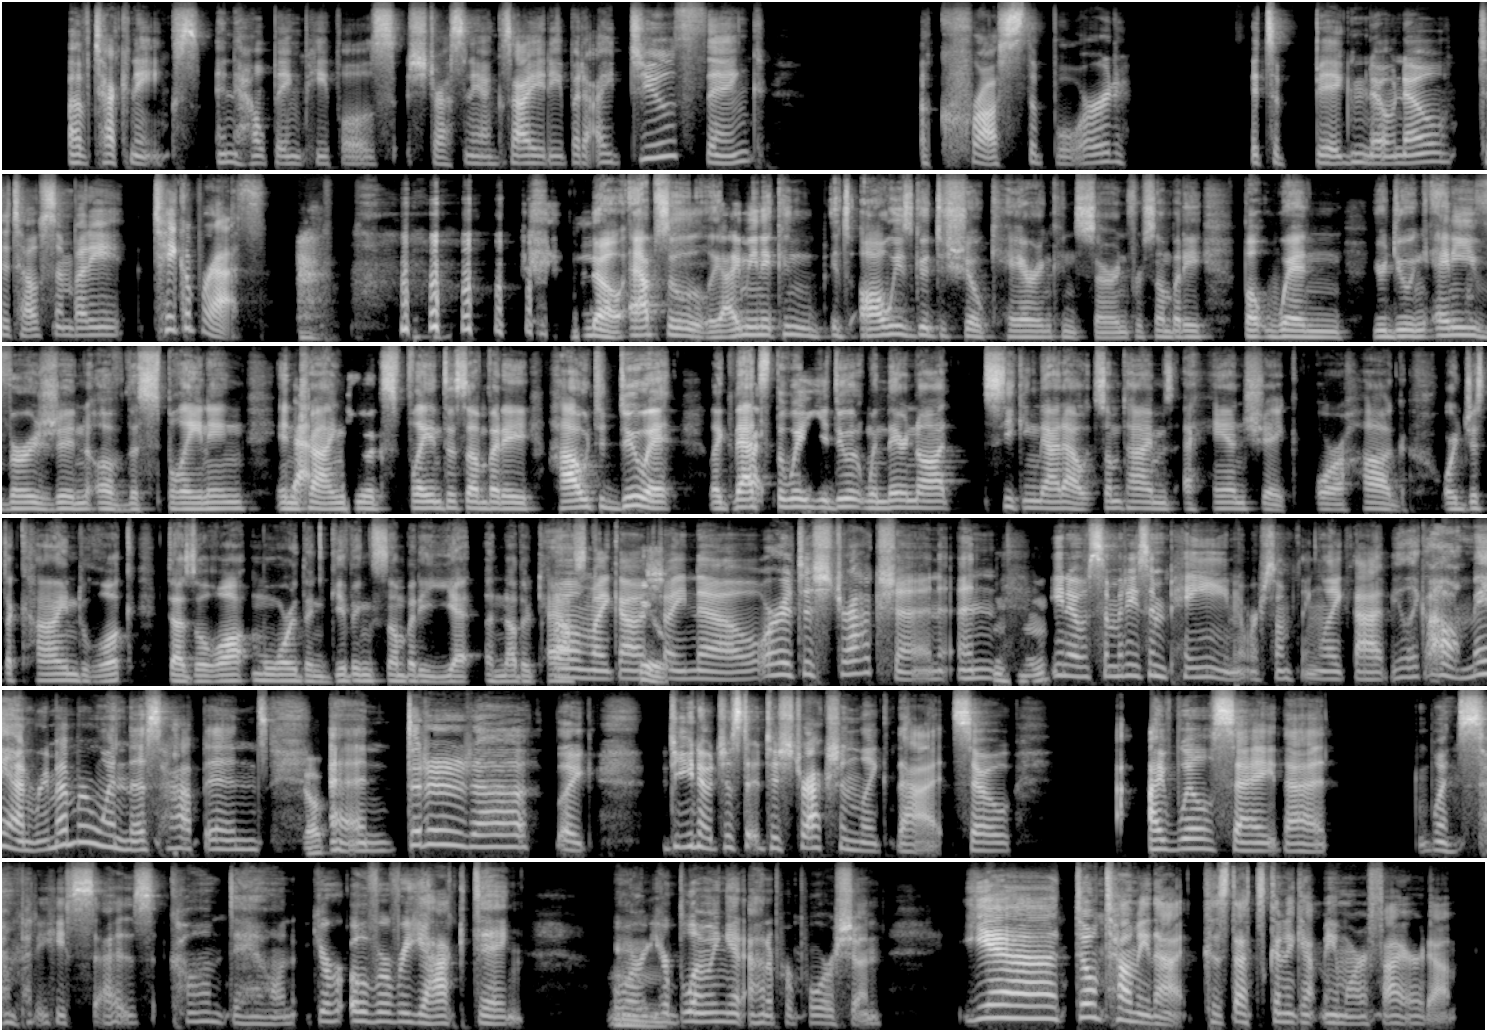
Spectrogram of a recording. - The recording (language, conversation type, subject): English, unstructured, How can breathing techniques reduce stress and anxiety?
- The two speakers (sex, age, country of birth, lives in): female, 50-54, United States, United States; male, 50-54, United States, United States
- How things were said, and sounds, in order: laugh; laugh; other background noise; other noise; laughing while speaking: "somebody says"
